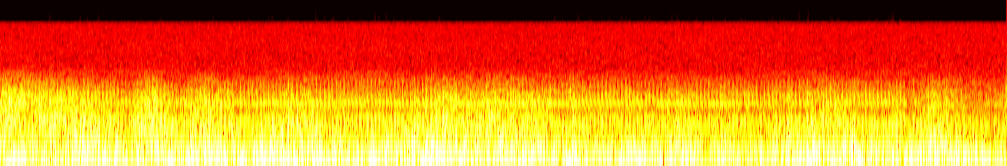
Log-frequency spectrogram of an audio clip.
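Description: Yamaha Big Bear ATV's single-cylinder four-stroke engine running at a steady pace while the quad rides along a dirt trail, with a constant low engine note.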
